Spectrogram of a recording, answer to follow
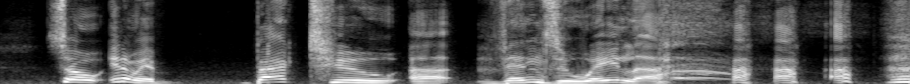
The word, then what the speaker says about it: Venezuela: and maybe they would learn how to pronounce the country name correctly because it is of course Venezuela.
